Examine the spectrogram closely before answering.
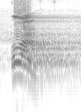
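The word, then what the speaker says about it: comb: पूर्व का बी प्राय साइलेंट रहता है बी साइलेंट रहता है जैसे आप देखेंगे इसके एग्जांपल है कोम कोम मींस कोम कोम मींस कंगी जो बी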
